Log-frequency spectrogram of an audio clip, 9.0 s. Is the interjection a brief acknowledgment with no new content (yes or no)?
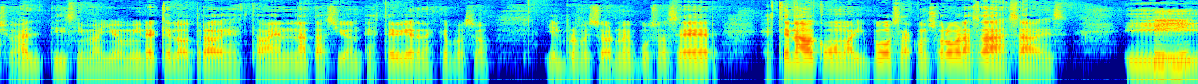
yes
